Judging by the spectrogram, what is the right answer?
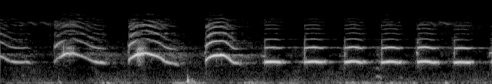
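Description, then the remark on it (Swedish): A woman's voice imitates seagull cries with three loud, drawn-out wailing calls that rise and fall, followed by a quick run of short, sharp gull-like yelps in a steady rhythm. “Men hon kan i alla helt fall låta som en mås.”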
